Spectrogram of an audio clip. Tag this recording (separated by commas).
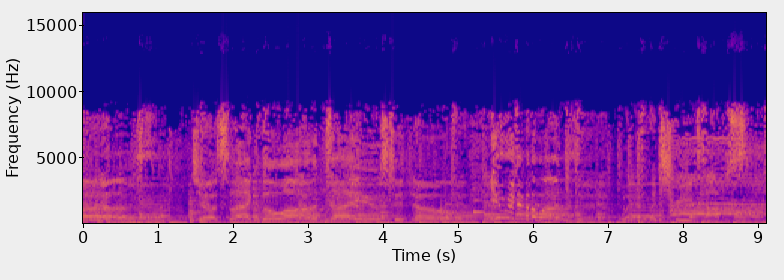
Choir, Male singing, Music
